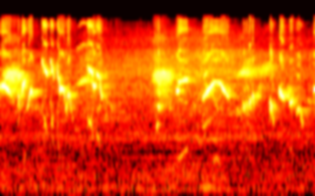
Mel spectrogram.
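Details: Siberian rubythroat prompted to sing by training playback aimed at a young bird; bursts of bright high twittering and downslurred whistles, a quieter pause midway, then more warbled phrases.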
